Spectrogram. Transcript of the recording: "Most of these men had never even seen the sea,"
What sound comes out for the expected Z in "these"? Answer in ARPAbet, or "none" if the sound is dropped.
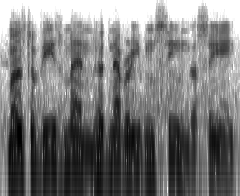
Z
